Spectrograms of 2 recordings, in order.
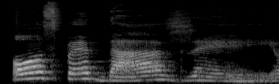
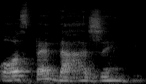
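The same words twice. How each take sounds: First: Very slow "Hospedagem", each syllable stretched; syllable-by-syllable dictation. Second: Said in the usual way. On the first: Shown as a demonstration. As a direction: draw out "Hospedagem" in separate syllables. Teacher divides word into syllables.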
